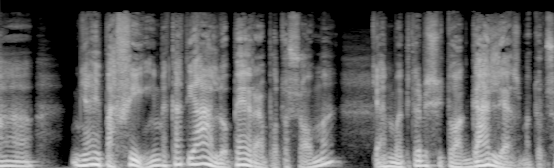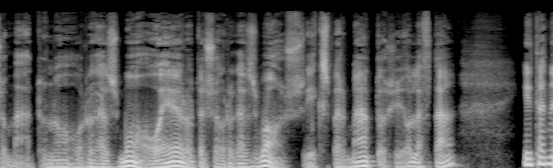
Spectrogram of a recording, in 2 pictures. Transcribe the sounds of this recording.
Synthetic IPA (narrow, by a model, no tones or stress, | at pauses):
mɲɐe̞pɐθime̞kɐt̪iɐlo̞pe̞ɾɐːpo̞t̪o̞so̞mɐ | ceɐnmue̞pit̪ɾepist̪o̞ɐŋɡɐliɐ̰zmɐt̪o̞nso̞mɐ̰t̪o̞no̞ːɾɣɐzmo̞oe̞ɾo̞t̪ɐsoːɾɣɐzmo̞sḭe̞̰kspeɾmɐt̪o̞sio̞lɐːft̪ɐ | it̪ɐn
